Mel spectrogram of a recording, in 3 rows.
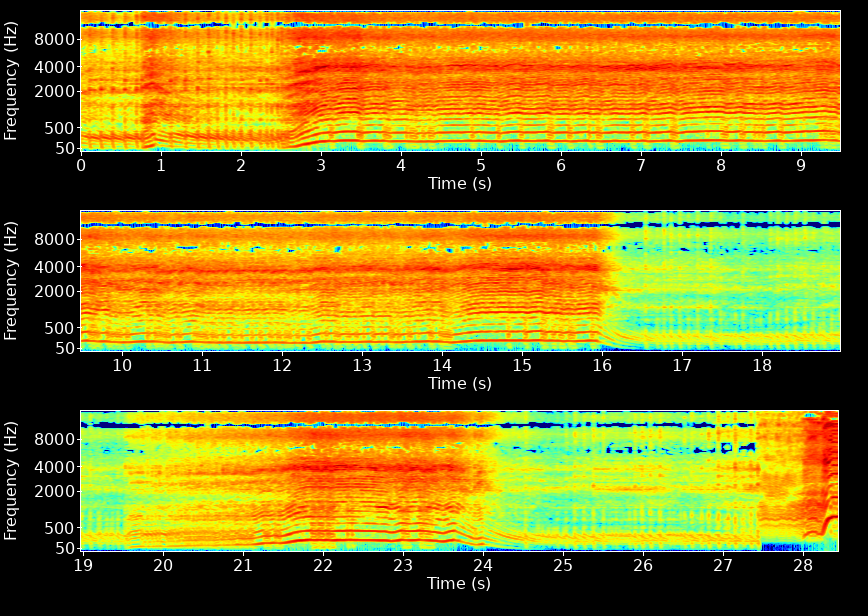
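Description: Gas chainsaw revving up and running at full throttle as it makes the back cut through an oak trunk, its pitch sagging a little at times under load. About 16 seconds in it drops to idle, then revs up again for a couple of seconds and falls back to idle.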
